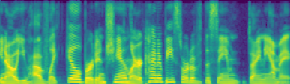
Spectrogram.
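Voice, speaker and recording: The tone is bright and sharp at a moderate pace. The recording is very clean with a silent background, and the sound is dry and close with no echo. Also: woman. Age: 30s. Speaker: radio show host, chamber of commerce communications manager. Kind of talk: casual interview.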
